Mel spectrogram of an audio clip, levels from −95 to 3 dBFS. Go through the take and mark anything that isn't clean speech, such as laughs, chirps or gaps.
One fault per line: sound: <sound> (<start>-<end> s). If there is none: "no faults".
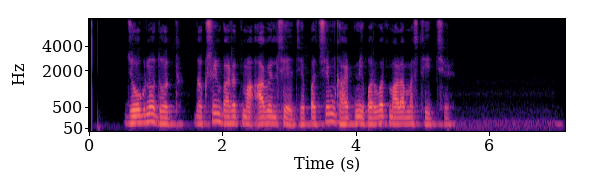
no faults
